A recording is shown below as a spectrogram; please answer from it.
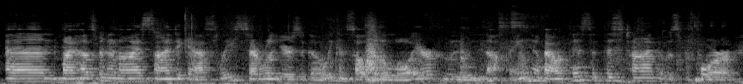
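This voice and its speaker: A woman's voice: a bass voice, moderate pace, few pauses, a bit bright, slight background noise. A middle-aged woman addresses a town meeting as a local resident. She speaks plainly and earnestly, partly off the cuff. The sound is roomy and reverberant, picked up some way from the microphone. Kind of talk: public comment speech, semi-extemporaneous. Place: community center meeting hall. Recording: echoey hall, distant microphone.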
